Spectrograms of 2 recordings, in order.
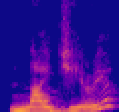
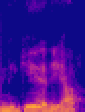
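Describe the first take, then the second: First: The name is pronounced the English way. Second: The name is pronounced the Swedish way. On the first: "Is that how you say it in English?" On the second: "In Swedish you say Nigeria"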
